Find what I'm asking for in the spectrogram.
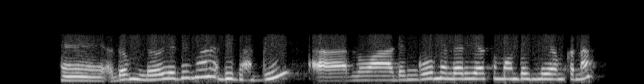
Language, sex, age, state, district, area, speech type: Santali, female, 45-60, West Bengal, Birbhum, rural, conversation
